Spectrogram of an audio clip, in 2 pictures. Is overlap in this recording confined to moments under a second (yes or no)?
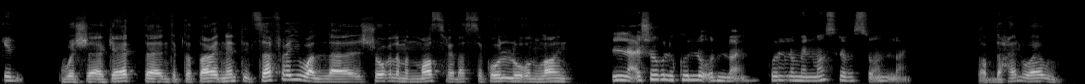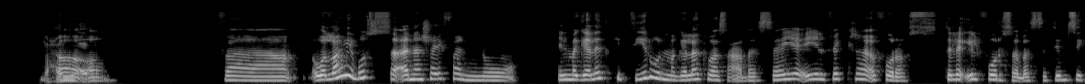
yes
